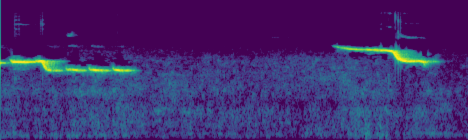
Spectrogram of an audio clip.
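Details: Golden-crowned sparrow song: clear whistled notes, a level high whistle slurring down into three short lower notes, then after a pause a single long whistle gliding downward; no other sounds.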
